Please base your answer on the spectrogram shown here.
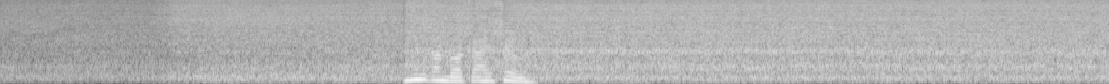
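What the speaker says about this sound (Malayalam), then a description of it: "ഇത് അപകടം പിടിച്ച വെള്ളച്ചാട്ടം." Tyrshi Falls in Meghalaya gives a steady, loud broadband roar of falling water that goes on throughout, with a person speaking briefly over it.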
